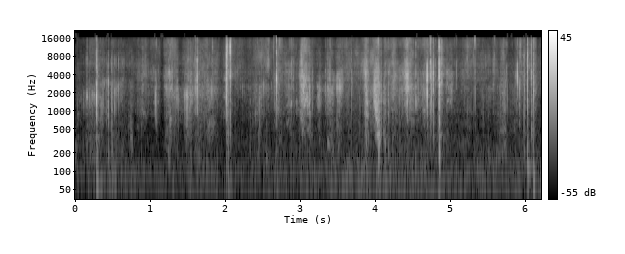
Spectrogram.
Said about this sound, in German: Das ist das Geräusch, wenn man sich Gummihandschuhe über die Hände drüber zieht und seine Hände da reinzwängt.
